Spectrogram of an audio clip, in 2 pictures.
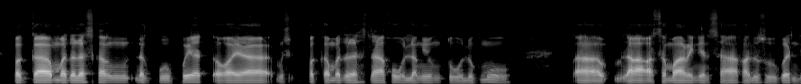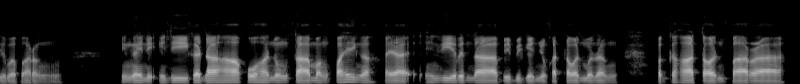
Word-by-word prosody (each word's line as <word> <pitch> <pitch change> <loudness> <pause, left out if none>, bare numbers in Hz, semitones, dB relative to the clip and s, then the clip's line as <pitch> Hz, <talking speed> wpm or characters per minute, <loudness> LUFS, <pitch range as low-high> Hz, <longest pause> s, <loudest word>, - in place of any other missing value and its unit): pagka 100 0 +7
madalas 100 0 +2
kang 100 -1 -2
nagpupuyat 100 +2 -2
o 90 0 +2
kaya 90 -1 +4
mas - - -13 0.2
pagka - - -3
madalas 95 0 -1
na 90 -2 +1
kulang 95 -1 -5
yung 95 0 -9
tulog 90 0 -9
mo, 110 -1 -9 0.7
ah, 85 -1 +3
nakakasama 90 +1 +3
rin 90 0 -3
yan 90 - -16
sa 90 0 -1
kalusugan, 85 +1 -4
di 85 - -8
ba? 85 - -3
Parang - - -7 0.6
yun 105 - -5
nga, - - +4
hin 90 - -3
hindi 95 0 -1
ka - - +4
nakakakuha 100 0 +3
ng 100 0 -3
tamang 90 0 +3
pahinga, 105 -3 -1
kaya 90 0 +3 0.2
hindi 100 0 -2
rin 100 0 -3
na 90 -1 +4
bibigyan 85 +1 -4
yung - - -13
katawan 90 +1 -1
mo 90 - -1
ng 90 -1 -3 0.4
pagkakataon 95 -1 +1
para 85 -1 +2
95 Hz, 160 wpm, -26 LUFS, 90-100 Hz, 0.7 s, pagka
